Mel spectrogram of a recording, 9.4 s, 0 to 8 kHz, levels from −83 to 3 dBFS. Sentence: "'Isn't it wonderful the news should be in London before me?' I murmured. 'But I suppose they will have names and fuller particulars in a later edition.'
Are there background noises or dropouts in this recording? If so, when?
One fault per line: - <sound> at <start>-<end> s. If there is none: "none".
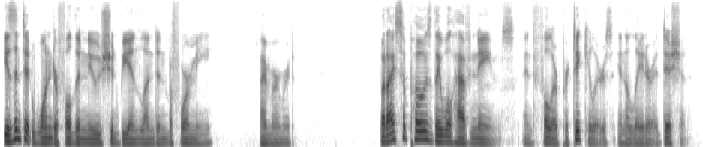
none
